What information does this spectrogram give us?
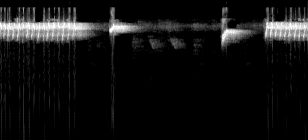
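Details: Konin song used to provoke rival birds: a long, very high buzzy trill, then two sharp slurred chips separated by a short gap, then the buzzing trill starts again.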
